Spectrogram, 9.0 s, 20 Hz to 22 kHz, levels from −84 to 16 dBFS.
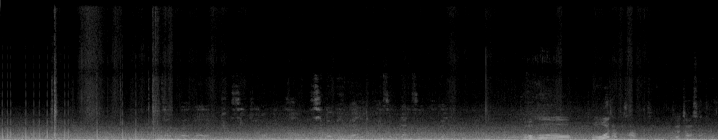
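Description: An everyday-sound recording with a train of clicks from 0.02 to 1.70 s: around ten irregular pops at 6.58 per second, well above the sound, likely from electrical interference or a faltering interface.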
